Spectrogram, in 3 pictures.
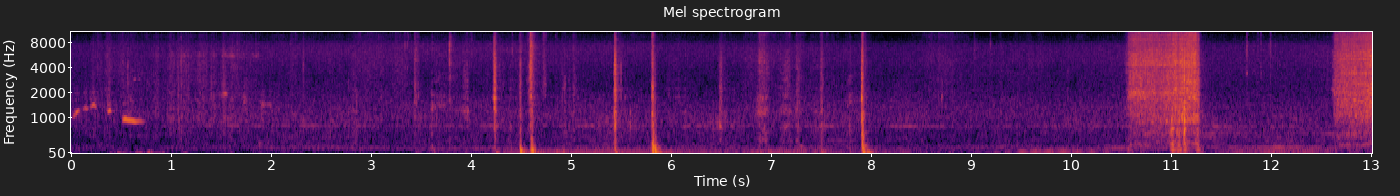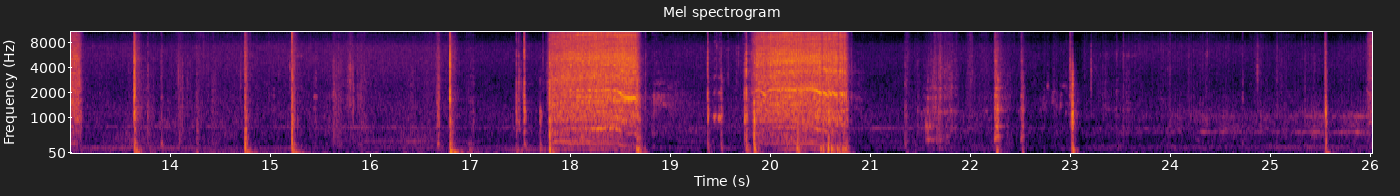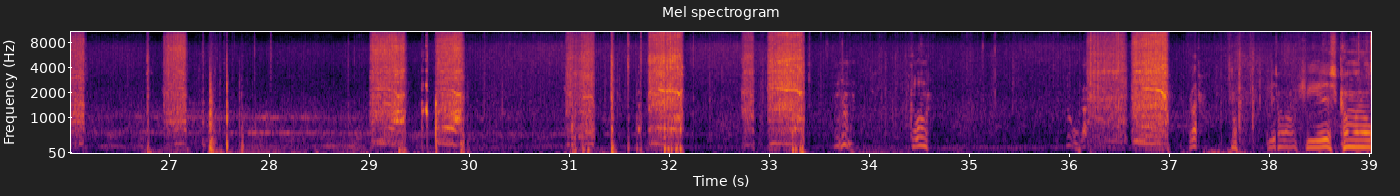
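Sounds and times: power drill bursts: 10.6s - 11.4s, 17.8s - 18.8s, 19.8s - 20.8s, 31.0s - 33.4s, 36.1s - 37.0s.

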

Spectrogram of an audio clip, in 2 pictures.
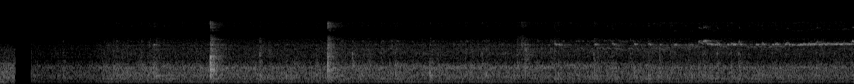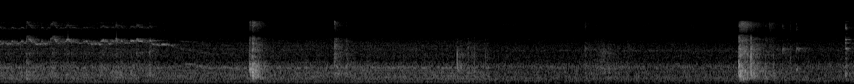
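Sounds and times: kettle whistling: 3.2s - 11.2s.

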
